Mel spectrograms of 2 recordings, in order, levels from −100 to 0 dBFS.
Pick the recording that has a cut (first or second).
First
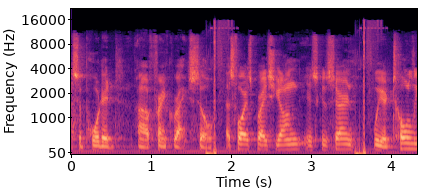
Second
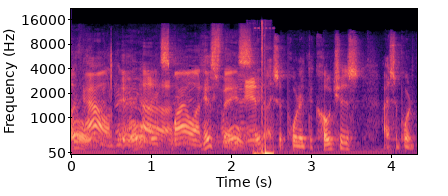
second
